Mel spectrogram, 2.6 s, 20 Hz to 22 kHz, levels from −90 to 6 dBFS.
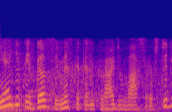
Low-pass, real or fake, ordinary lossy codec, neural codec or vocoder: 5.4 kHz; fake; AAC, 48 kbps; codec, 16 kHz, 1.1 kbps, Voila-Tokenizer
